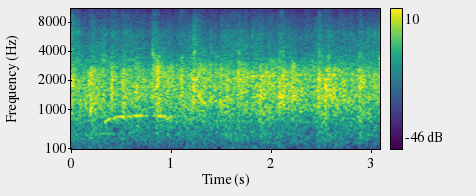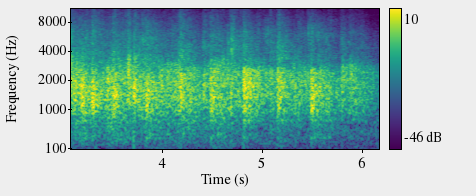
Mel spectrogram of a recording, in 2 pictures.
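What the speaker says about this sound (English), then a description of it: "So I think they deserve a round of applause." An audience at a stage poetry performance applauds, with dense, steady clapping that holds for several seconds and then begins to fade toward the end.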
